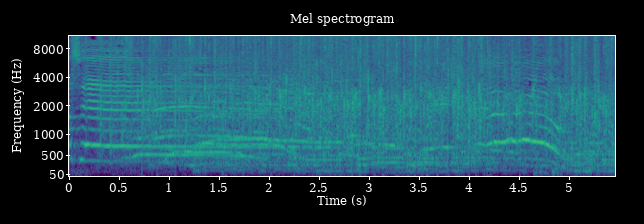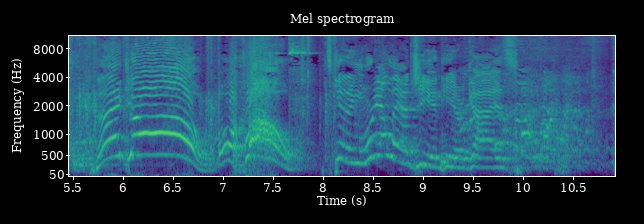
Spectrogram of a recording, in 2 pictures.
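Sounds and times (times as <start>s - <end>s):
audience applause: 0.2s - 8.5s
laughter: 9.0s - 10.9s.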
